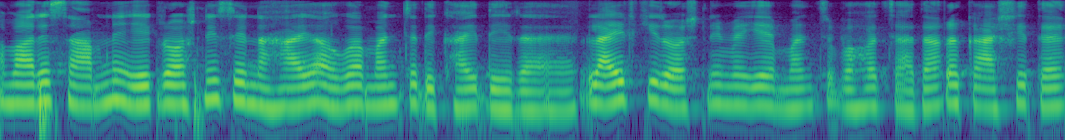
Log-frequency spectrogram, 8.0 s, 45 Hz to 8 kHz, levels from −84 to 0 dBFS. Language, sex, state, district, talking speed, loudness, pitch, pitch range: Hindi, female, Maharashtra, Pune, 165 wpm, -20 LUFS, 160 Hz, 150-175 Hz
